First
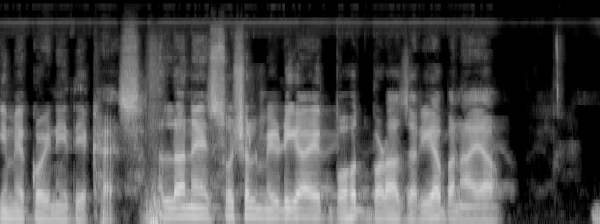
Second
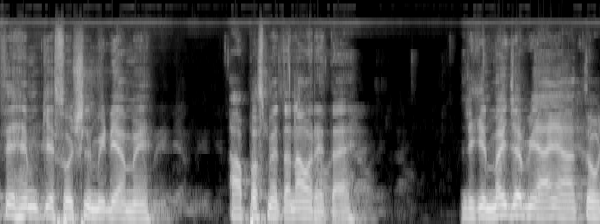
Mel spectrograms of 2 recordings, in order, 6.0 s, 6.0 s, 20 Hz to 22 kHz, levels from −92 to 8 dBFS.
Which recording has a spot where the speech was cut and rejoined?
first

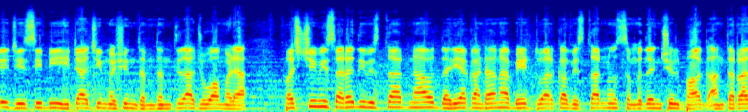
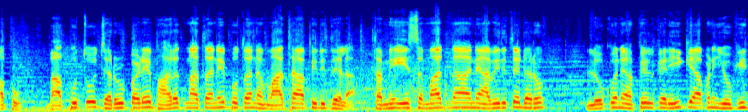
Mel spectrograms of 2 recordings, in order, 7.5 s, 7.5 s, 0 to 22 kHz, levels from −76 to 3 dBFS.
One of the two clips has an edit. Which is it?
first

